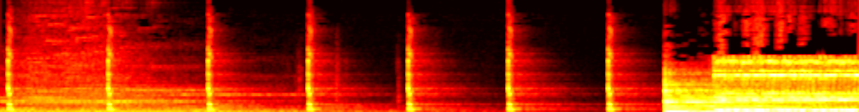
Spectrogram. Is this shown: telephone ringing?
yes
